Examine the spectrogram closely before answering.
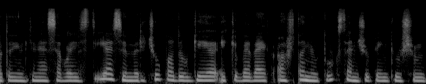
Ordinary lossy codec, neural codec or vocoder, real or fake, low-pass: MP3, 96 kbps; codec, 44.1 kHz, 2.6 kbps, SNAC; fake; 14.4 kHz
